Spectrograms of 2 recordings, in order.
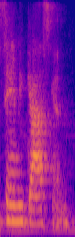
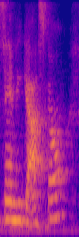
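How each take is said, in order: First: The surname is said in an English way. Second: The surname is said in a French way. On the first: The speaker calls it wrong. "That's not technically how you say it" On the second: The speaker calls it right. "it's a French thing"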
